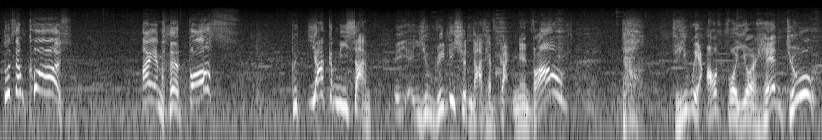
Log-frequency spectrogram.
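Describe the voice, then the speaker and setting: An actor playing an excitable, polite foreign male restaurant boss in a video game, earnest and fretful. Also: very high voice, a little slow, faint music behind, full character voice. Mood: earnest, concerned. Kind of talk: video game cutscene acting.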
